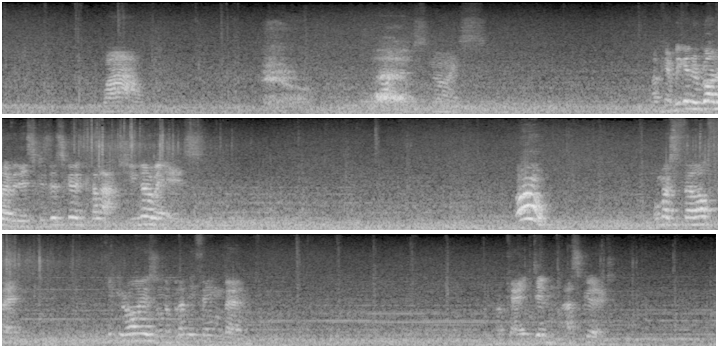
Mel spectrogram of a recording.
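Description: A young man talks in short bursts, heard close.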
